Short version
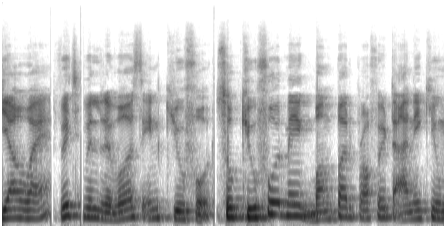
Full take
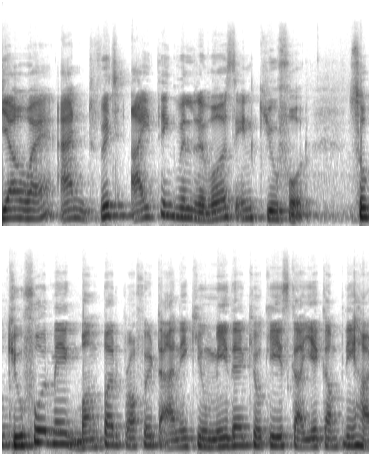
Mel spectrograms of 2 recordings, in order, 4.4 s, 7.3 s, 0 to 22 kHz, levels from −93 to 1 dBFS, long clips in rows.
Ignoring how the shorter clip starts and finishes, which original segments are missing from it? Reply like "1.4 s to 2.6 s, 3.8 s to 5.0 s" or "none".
0.8 s to 1.7 s, 3.1 s to 3.5 s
